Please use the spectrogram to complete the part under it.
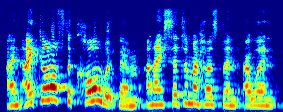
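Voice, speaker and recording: Animated woman telling her career story. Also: fairly high pitch, fast. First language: not English. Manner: animated storytelling, acts out her own past reactions. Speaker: conference speaker. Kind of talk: conference talk.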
